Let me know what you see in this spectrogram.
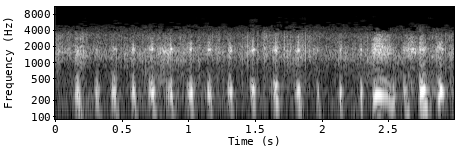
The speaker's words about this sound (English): Come on. There's a car coming. On your feet.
